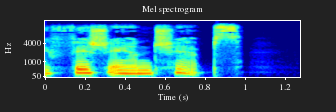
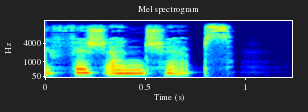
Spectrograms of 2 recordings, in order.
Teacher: The and becomes just the letter N.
